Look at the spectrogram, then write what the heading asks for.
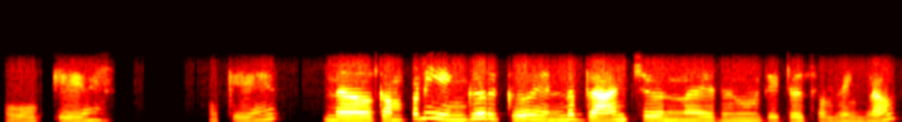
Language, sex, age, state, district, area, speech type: Tamil, female, 18-30, Tamil Nadu, Chengalpattu, rural, conversation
